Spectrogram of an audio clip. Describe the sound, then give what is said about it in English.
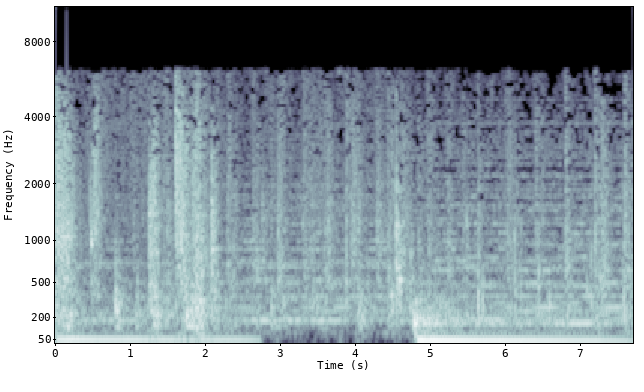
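Heavy hammering of lumber boards over downstairs windows, a series of loud, irregular thuds and bangs over a steady low rumble, with no voices. “Said they were gonna board it up.”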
